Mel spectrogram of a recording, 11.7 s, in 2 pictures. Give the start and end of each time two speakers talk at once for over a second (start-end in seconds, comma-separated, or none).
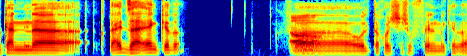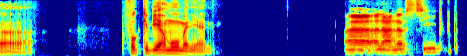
none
